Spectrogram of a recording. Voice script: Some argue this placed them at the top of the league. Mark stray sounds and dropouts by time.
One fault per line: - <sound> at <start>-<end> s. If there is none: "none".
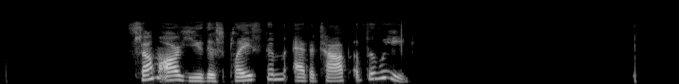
none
